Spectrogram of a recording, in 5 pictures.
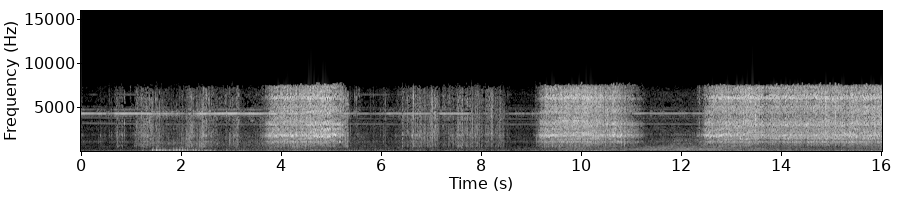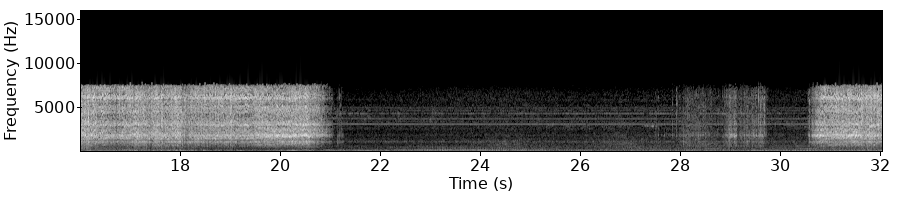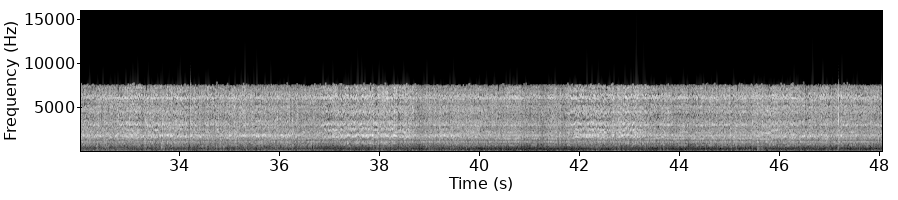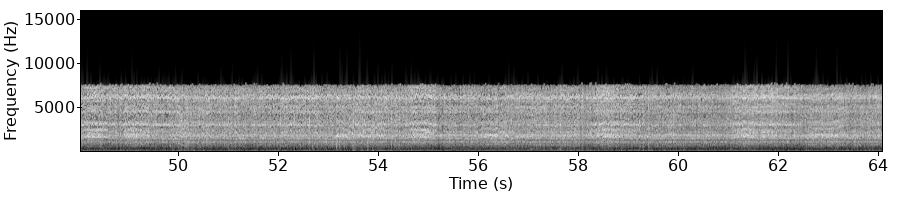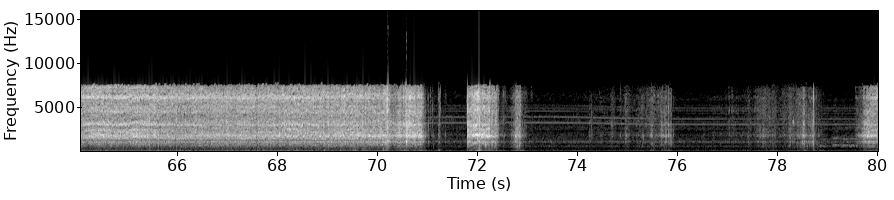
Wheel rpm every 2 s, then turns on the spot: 10, 20, 100, 10, 40, 90, 120, 200, 200, 200, 90, 0, 0, 0, 20, 100, 190, 190, 190, 200, 200, 200, 190, 200, 200, 200, 200, 200, 200, 200, 200, 200, 200, 200, 200, 110, 50, 10, 0, 20.
0-4 6-8 28-30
